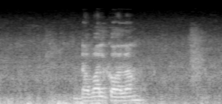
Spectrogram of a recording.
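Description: A young man speaks briefly through a microphone.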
